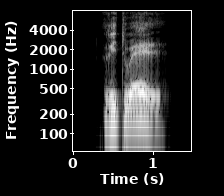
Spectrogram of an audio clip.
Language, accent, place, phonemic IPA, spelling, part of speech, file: German, Germany, Berlin, /ʁiˈtu̯ɛl/, rituell, adjective, De-rituell.ogg
- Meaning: ritual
